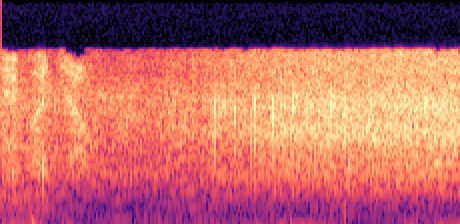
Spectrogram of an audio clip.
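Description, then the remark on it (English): A crowd claps steadily, a dense wash of many hands that swells slightly louder toward the end and continues without a break. “Yes, you can clap.”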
